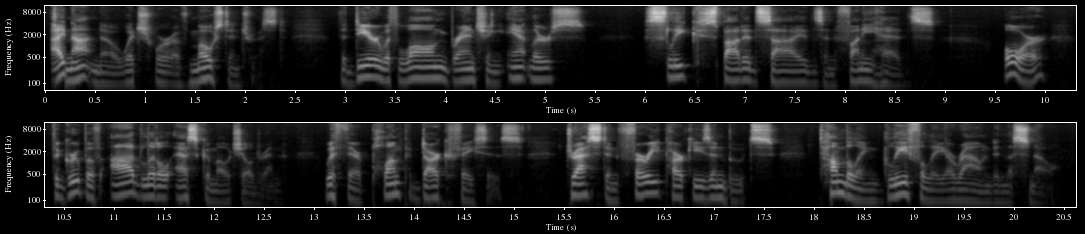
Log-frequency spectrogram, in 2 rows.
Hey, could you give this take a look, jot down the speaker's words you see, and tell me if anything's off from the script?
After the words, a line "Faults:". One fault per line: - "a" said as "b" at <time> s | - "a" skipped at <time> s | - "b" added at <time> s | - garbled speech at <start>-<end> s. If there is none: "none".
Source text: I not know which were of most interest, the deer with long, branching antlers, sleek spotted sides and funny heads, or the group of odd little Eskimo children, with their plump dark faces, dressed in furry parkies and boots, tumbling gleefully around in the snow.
I not know which were of most interest, the deer with long, branching antlers, sleek spotted sides and funny heads, or the group of odd little Eskimo children, with their plump dark faces, dressed in furry parkies and boots, tumbling gleefully around in the snow.
Faults:
none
